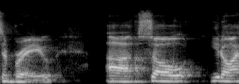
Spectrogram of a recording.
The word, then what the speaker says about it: Abreu: so abreu uh everybody asks me how do you say your last name it's a brave uh so you know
